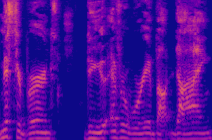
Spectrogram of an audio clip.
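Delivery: normal talking voice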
